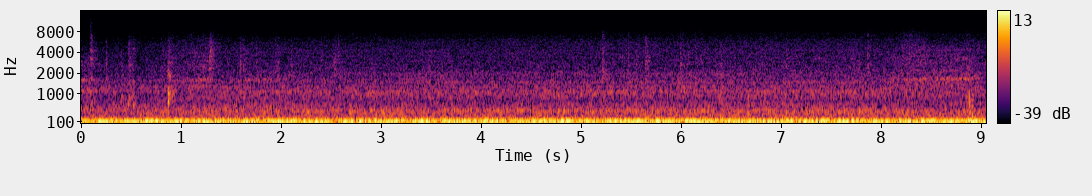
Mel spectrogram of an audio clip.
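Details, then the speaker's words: Dometic Brisk 2 rooftop RV air conditioner just after installing an RV Airflow Systems duct upgrade: even steady low hum and blower rush with no knocks or rattles, noticeably quieter than before with strong airflow. Running normally. "It is quieter, I will say. Not like, you know, super quiet, but it definitely is quieter."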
